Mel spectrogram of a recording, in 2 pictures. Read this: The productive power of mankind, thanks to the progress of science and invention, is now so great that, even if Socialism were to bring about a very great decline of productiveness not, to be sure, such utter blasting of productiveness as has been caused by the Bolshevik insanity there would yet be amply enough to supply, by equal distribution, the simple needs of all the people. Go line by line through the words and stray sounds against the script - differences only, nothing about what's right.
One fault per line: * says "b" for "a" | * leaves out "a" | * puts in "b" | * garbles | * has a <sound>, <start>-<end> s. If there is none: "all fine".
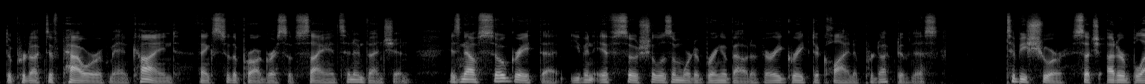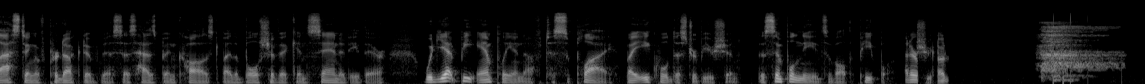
* leaves out "not"
* garbles
* has a sigh, 21.8-22.7 s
